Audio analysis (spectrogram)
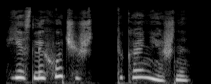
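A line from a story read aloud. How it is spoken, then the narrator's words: Sighing near whisper. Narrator (Russian): Виктория лишь вздохнула и почти прошептала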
